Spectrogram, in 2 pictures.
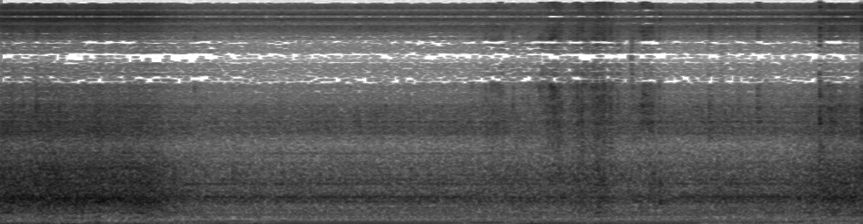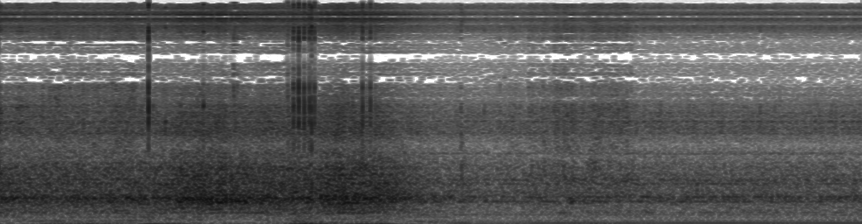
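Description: A bicycle rattles and bumps over a rough dirt trail.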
